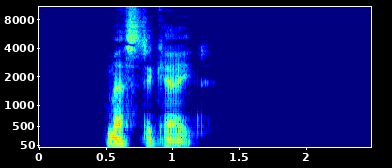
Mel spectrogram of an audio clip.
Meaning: 1. To chew (usually food) 2. To grind or knead something into a pulp
- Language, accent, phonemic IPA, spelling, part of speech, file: English, Australia, /ˈmæstɪkeɪt/, masticate, verb, En-au-masticate.ogg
